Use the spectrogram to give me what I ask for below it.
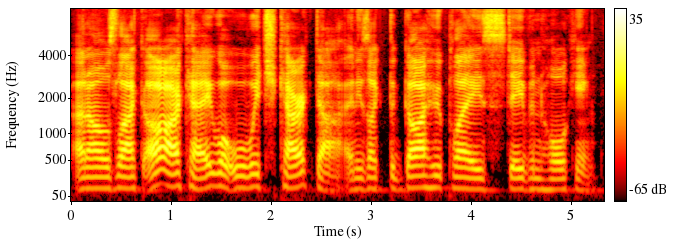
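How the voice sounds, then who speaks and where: A man's voice: mid-range voice, steady tone, normal speed, fairly bright tone, dry recording, studio quality. A young man with an Australian accent rambling casually and jokingly through a solo podcast, recorded inside a parked car. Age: young adult. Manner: self-deprecating, joking.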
